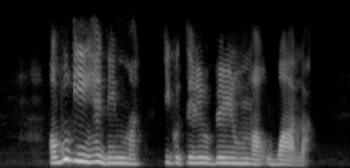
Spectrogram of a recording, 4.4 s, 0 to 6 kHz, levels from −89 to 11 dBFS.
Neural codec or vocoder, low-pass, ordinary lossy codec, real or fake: autoencoder, 22.05 kHz, a latent of 192 numbers a frame, VITS, trained on one speaker; 5.4 kHz; none; fake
